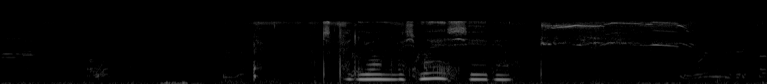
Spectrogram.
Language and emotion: Russian, sad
